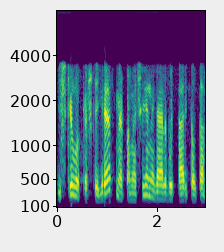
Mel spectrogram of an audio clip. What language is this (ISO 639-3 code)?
lit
